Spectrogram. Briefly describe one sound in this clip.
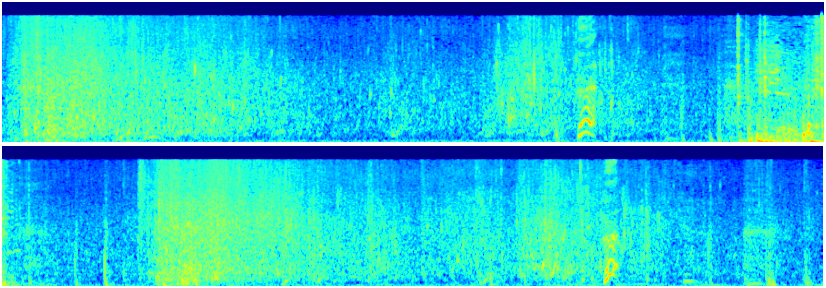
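Water rushes and splashes in a stream.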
